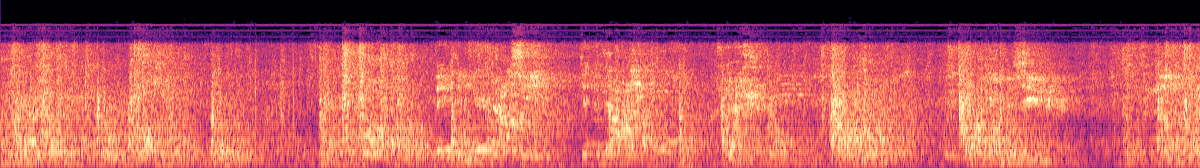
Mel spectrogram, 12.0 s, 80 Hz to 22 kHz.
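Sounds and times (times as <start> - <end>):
heavy thuds with echo: 0.0 - 12.0.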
